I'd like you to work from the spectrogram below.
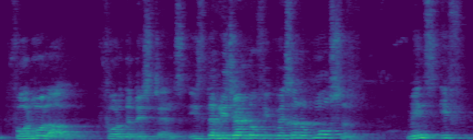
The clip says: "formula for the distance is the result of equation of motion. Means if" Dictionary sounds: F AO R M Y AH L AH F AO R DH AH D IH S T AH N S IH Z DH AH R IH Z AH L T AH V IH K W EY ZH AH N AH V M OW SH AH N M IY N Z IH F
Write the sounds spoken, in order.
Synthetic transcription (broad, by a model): F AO R M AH L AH F AO R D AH D IH S T AH N S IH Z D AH R IH Z AH L T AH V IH K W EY SH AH N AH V M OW S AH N M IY N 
